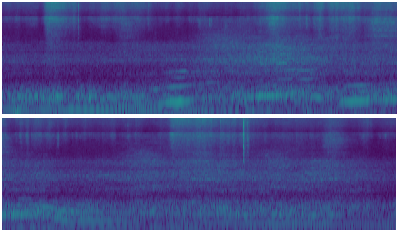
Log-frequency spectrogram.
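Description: A motor vehicle's engine running with a steady low hum. Its pitch rises and falls a few times in the first half, and it grows gradually quieter over the second half.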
